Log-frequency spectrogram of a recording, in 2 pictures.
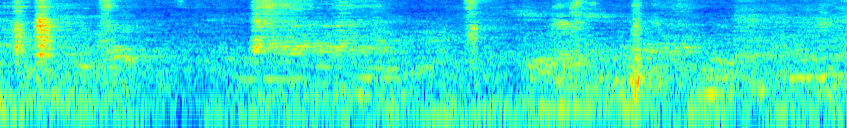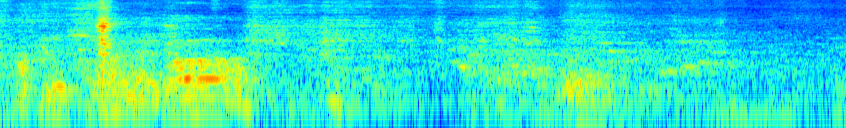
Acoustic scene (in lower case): crowded indoor space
